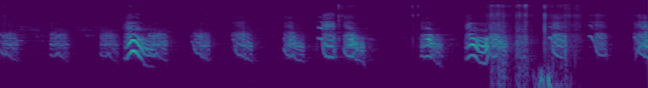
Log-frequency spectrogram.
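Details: Female grey francolin, or teetar, giving a steady series of rough, downward-curving notes with strong overtones, roughly two per second. A brief dull thumping noise breaks in near the end.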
